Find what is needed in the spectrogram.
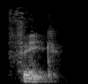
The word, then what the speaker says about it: PHEIC: The acronym, by the way, for public health emergency of international concern is PHEIC, pronounced fake. This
